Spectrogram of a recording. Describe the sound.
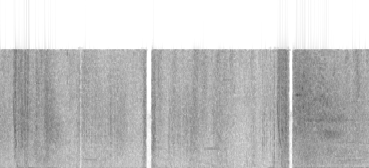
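Gunfire from a shotgun kill in a Gambit video game match: dense, loud, continuous bursts of shots and blasts, broken by two very brief gaps.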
